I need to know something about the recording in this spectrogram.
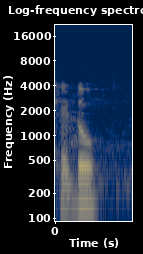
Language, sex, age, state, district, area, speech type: Punjabi, male, 18-30, Punjab, Fatehgarh Sahib, rural, read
